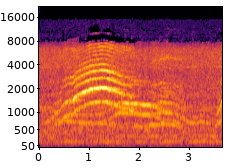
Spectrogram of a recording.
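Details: Cats fighting: a long wailing caterwaul that rises to a high arch around one second, then sags into lower drawn-out moaning tones, with overlapping voices suggesting two cats yowling against each other.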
